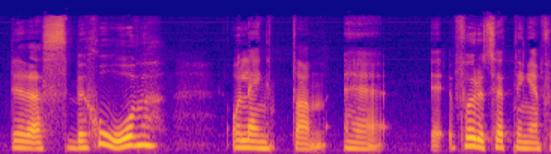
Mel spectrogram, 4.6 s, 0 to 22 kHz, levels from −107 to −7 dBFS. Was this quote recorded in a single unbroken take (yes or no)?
yes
